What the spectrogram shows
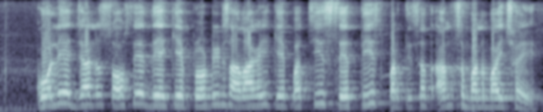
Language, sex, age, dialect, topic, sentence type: Magahi, male, 56-60, Western, agriculture, statement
